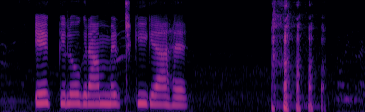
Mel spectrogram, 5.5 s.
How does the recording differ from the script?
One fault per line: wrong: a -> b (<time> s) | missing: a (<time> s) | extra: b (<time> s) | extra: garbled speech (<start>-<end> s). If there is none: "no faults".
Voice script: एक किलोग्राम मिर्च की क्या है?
no faults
